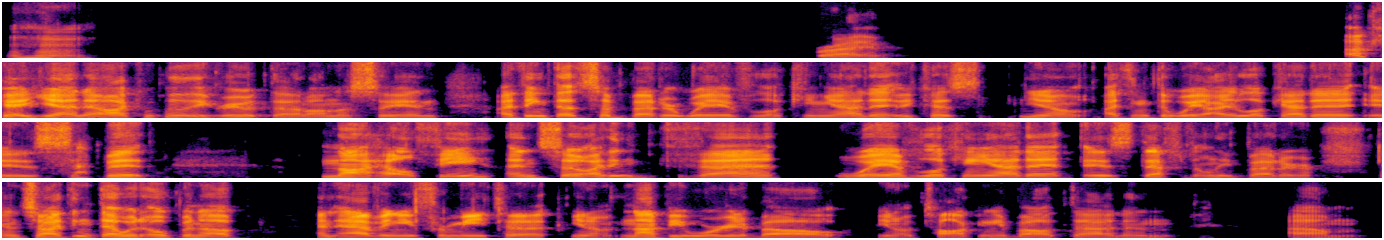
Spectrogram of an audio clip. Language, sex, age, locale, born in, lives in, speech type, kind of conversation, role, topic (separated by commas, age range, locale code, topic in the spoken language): English, male, 20-24, en-US, United States, United States, conversation, advice, user, How can I start deeper conversations?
